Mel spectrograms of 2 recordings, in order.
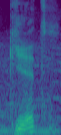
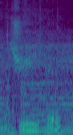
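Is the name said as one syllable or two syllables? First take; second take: one syllable; two syllables. First: It is said as one syllable, git. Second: It is said as two syllables, G hit. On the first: The speaker calls it wrong. "the correct correct way to say it is not git like mental" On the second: The speaker calls it right. "It's G hit"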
